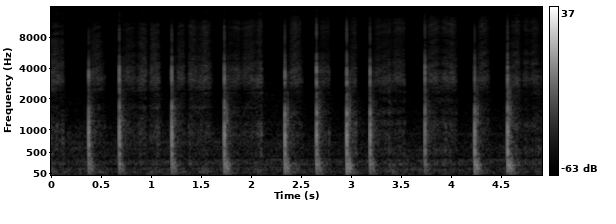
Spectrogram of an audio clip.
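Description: A hand writes on a large, flat, solid black chalkboard with a teal chalk stick, making scratching and tapping strokes. Each stroke starts with a sharp tap, followed by a brief bright scratch. There is quiet rubbing between strokes.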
